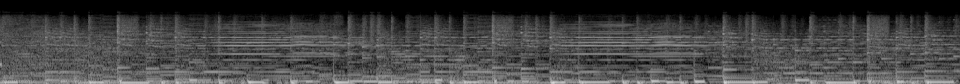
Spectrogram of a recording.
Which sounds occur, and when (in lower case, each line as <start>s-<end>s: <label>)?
0.0s-9.6s: music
